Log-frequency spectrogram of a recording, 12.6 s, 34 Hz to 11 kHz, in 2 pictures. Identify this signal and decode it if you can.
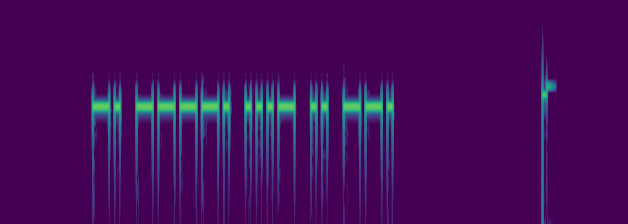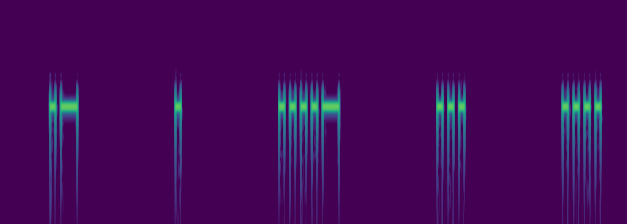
Morse code, heard as a keyed tone, about 22 wpm, spaced as for 11 wpm, 700 Hz. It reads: N9VIG AE4SH
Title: USA Call Signs - 5 Characters - 6x Character Spacing - 22wpm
